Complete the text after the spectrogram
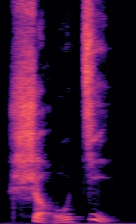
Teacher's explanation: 手 记, third tone, fourth tone.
